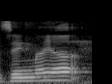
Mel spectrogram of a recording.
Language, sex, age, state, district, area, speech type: Bodo, male, 60+, Assam, Kokrajhar, rural, spontaneous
